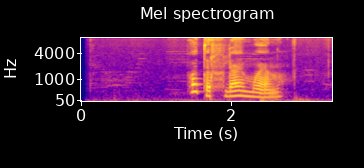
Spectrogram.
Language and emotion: Russian, sad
